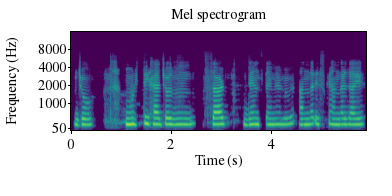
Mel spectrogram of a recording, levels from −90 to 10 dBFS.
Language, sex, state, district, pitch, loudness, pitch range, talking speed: Hindi, female, Bihar, Gaya, 225 Hz, -17 LUFS, 215-230 Hz, 140 wpm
